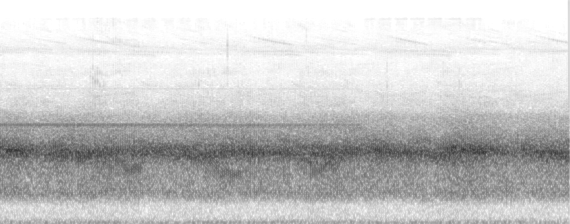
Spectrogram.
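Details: Nighttime amphibian chorus from Mexico: countless frogs and toads blend into a continuous, rough, mid-pitched drone that barely changes in loudness, with a faint steady tone above.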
